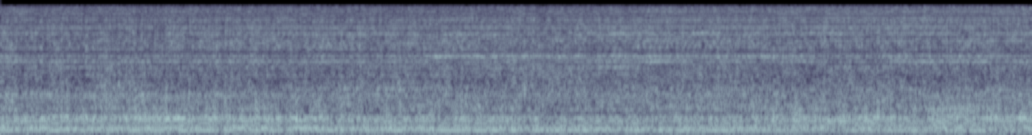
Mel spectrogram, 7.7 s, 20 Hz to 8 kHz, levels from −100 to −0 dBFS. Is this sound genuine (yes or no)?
no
